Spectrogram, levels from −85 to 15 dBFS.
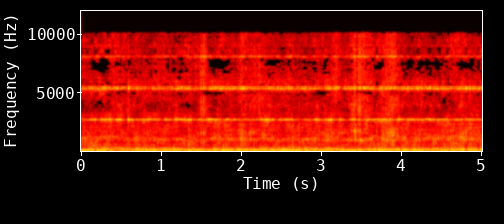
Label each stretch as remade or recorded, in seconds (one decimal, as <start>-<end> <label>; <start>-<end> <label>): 0.0-5.0 remade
